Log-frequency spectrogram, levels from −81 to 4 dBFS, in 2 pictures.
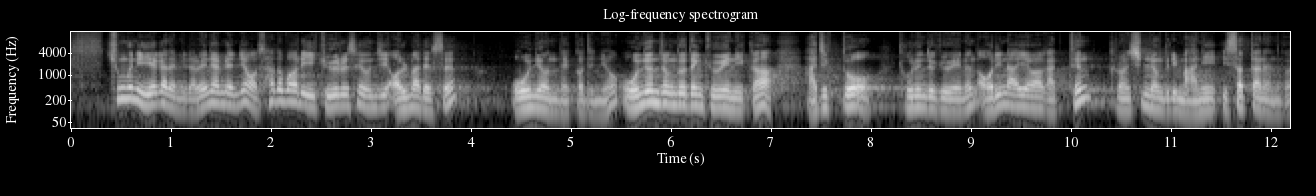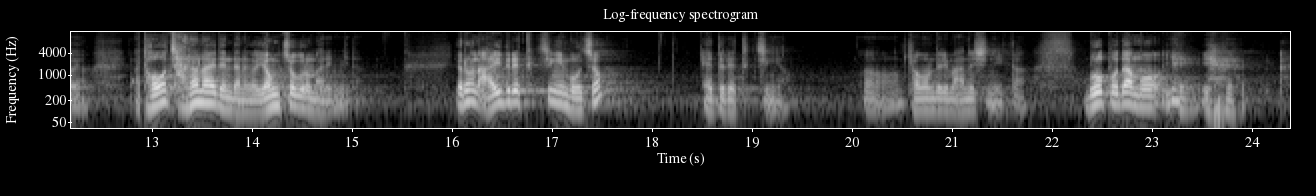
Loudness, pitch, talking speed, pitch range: -20 LUFS, 140 Hz, 320 characters per minute, 115-170 Hz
